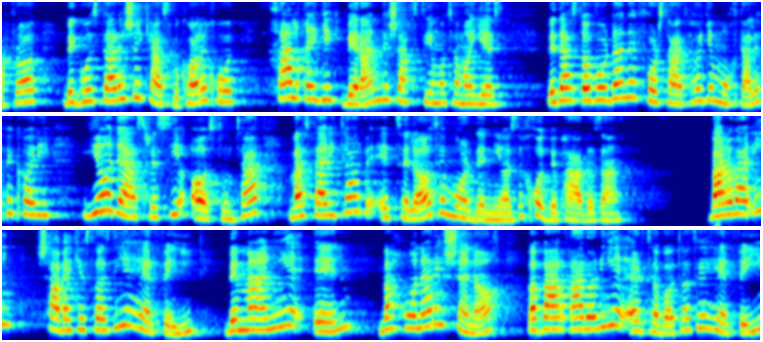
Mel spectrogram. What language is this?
Persian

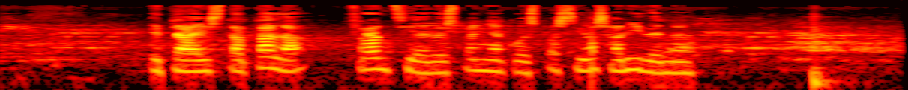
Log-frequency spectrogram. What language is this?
Basque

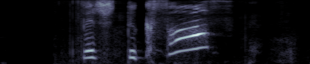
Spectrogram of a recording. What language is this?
Icelandic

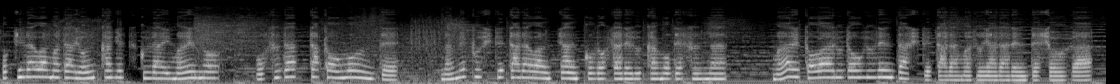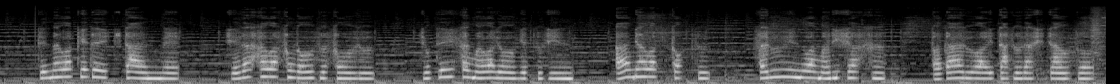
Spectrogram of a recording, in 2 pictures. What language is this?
Japanese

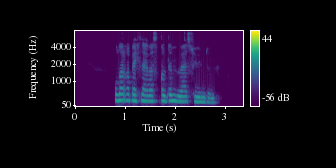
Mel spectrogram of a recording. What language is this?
Uyghur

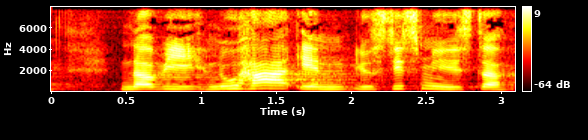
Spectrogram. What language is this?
Danish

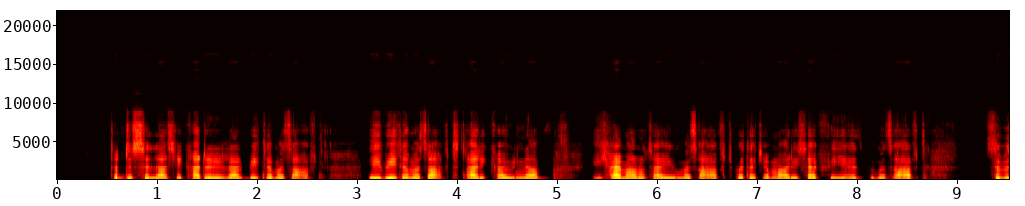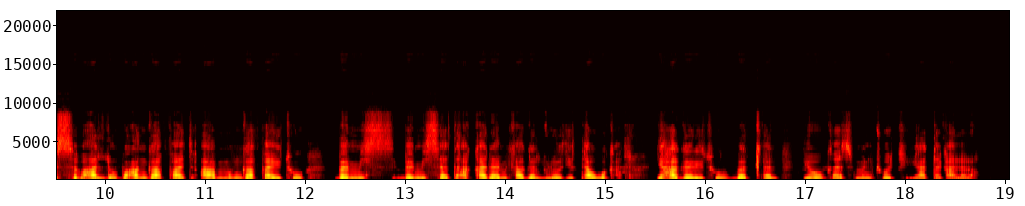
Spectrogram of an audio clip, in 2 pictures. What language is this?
Amharic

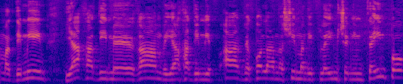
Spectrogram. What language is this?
Hebrew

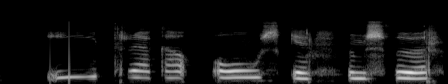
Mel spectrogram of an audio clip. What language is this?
Icelandic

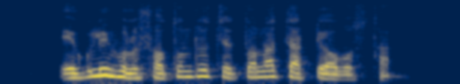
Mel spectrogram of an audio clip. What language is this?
Bangla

